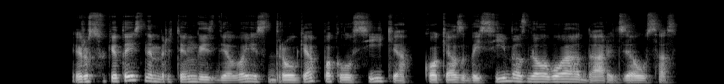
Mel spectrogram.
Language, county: Lithuanian, Šiauliai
